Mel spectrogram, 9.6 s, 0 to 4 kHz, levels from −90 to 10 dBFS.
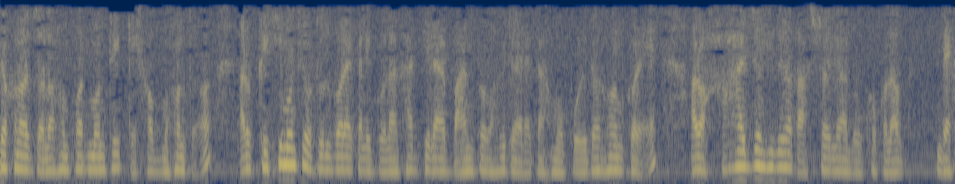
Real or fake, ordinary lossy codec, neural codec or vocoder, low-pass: real; MP3, 16 kbps; none; 3.6 kHz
